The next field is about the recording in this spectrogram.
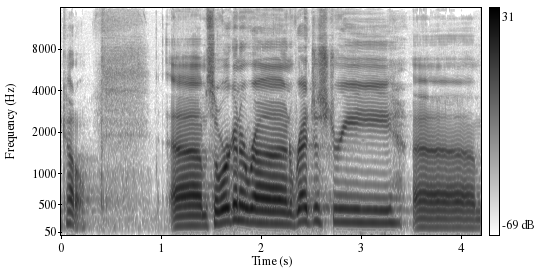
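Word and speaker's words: ctl: cuddle which is a command line tool it's pronounced cuddle there's no other pronunciation to interact with SED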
